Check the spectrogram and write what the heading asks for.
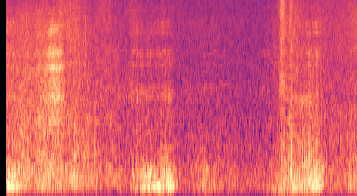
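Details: Snoring: three rough, rattling inspiratory snores, about one every two to three seconds, in a quiet room.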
